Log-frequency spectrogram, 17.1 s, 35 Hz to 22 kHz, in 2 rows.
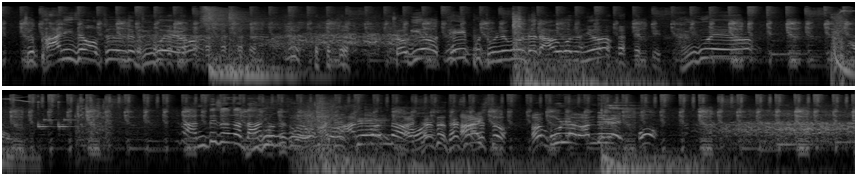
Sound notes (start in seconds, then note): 9.1 rewinding tape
